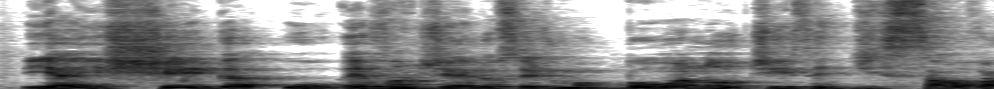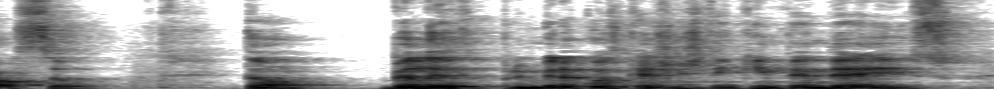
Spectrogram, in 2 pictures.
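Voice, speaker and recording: A hoarse man teaching from the Bible to camera, explaining patiently and rephrasing his points with frequent "né?". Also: medium pitch. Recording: very echoey room.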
